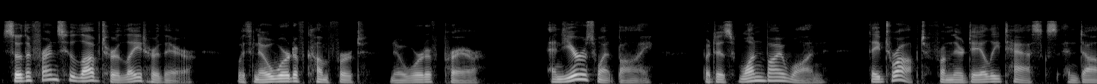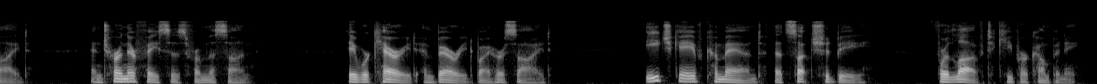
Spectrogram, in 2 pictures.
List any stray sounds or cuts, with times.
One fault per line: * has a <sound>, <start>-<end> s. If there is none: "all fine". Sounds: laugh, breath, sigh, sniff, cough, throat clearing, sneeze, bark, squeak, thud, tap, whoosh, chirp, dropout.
all fine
